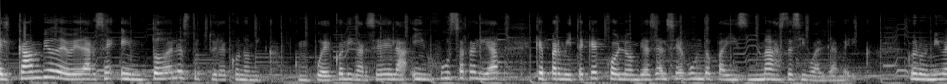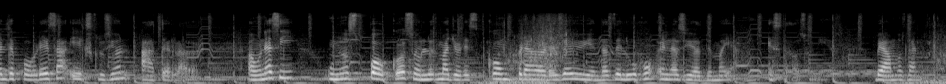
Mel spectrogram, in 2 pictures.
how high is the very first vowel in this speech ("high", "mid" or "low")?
mid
